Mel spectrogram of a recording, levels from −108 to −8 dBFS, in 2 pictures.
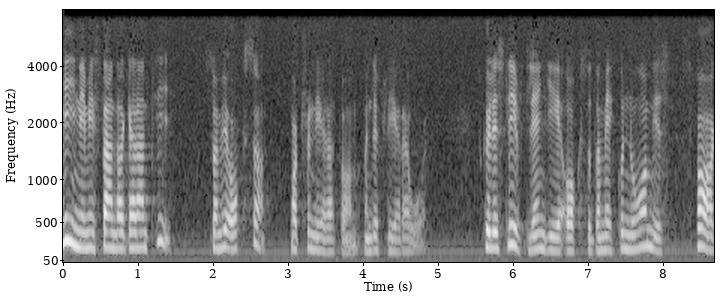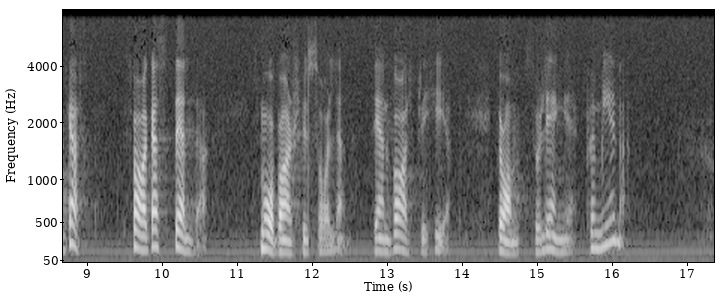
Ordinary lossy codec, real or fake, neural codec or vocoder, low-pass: none; real; none; 7.2 kHz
